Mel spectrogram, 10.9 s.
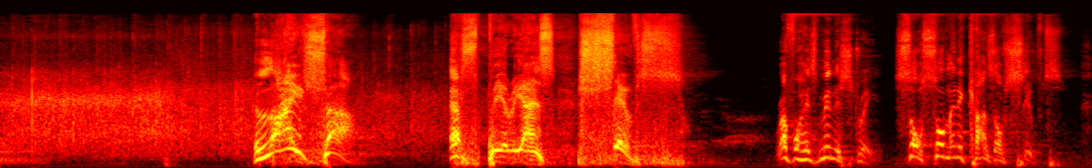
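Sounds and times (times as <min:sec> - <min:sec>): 
crowd clapping: 0:00.0 - 0:05.6
speech: 0:02.5 - 0:03.6, 0:04.5 - 0:06.9, 0:07.8 - 0:10.7.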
